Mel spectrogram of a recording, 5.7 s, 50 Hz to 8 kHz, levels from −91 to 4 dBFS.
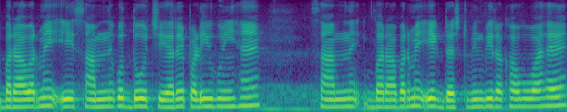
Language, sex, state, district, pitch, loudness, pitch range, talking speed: Hindi, female, Punjab, Pathankot, 200 Hz, -14 LUFS, 195-210 Hz, 200 wpm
